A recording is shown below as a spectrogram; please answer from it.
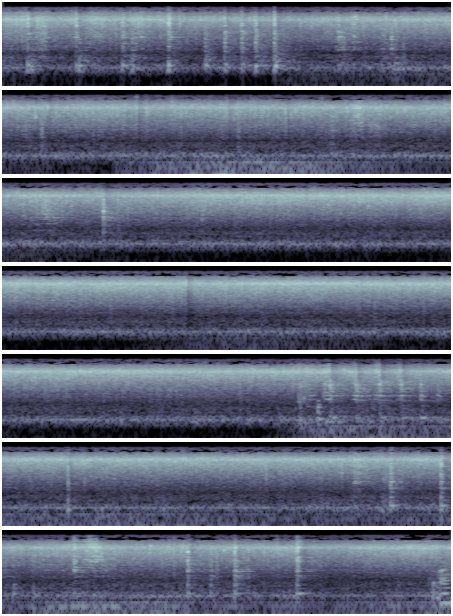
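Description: Chorizo, beans and cubed bacon sizzling steadily on a hot Blackstone steel griddle, with a metal spatula scraping and ticking on the cooktop as the food is turned.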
